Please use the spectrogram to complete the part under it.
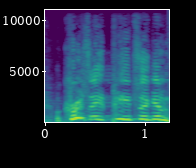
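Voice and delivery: high, loud mock outrage; mock angry God. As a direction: play an angry God, hammed-up. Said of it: "God is not upstairs saying".

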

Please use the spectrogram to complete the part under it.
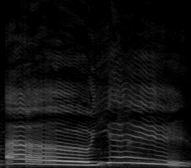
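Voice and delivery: very high, drawn-out mock cheer; hammed-up high kiddie wail; cheering kids. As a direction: squeal it long like overexcited children. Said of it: "And they're like".

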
